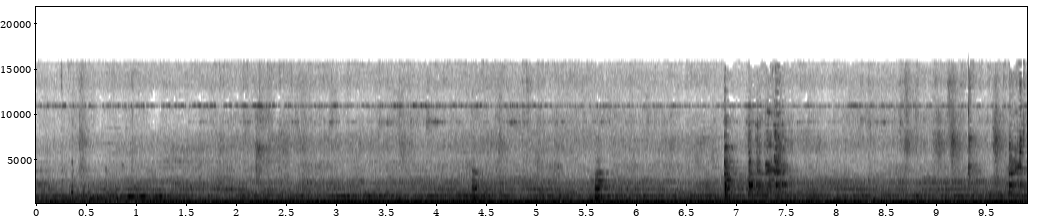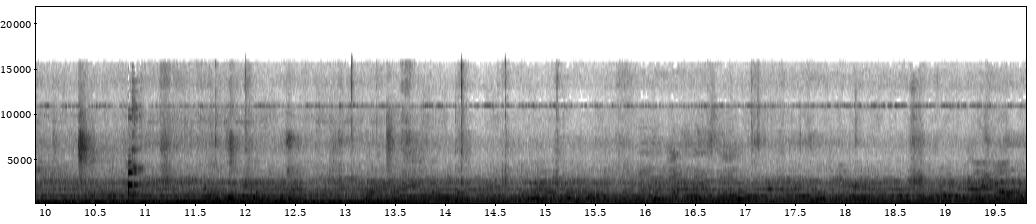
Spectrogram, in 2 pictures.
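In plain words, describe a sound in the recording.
A screw press creaks and grinds as its handle is swung round.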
